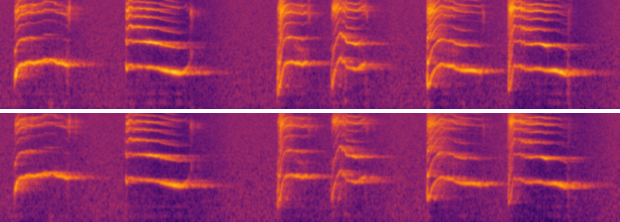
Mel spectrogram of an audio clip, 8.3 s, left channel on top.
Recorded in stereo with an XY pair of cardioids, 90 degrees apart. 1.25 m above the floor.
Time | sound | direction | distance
0.2 | a cat meowing | 45° left | 1.2 m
